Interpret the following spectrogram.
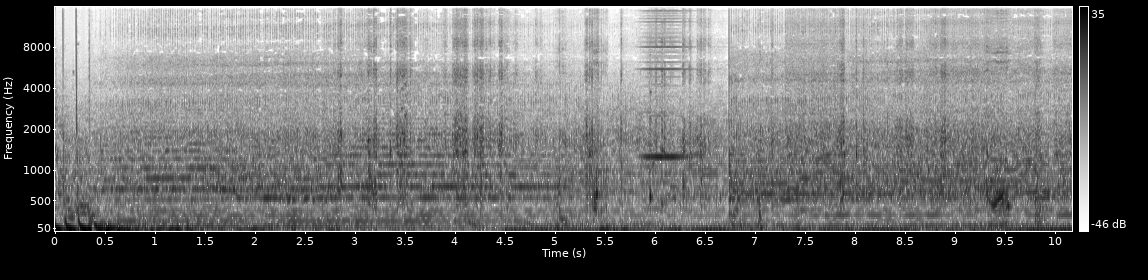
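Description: Electronic bass music from a DJ mix. A loud hit comes right at the start, then a quieter passage of held synth tones over a steady low bass drone.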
